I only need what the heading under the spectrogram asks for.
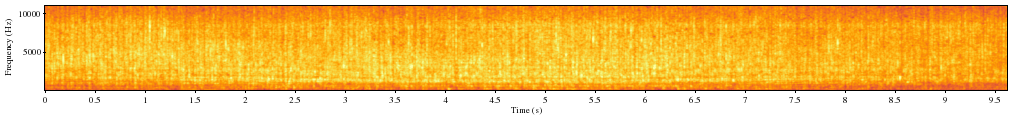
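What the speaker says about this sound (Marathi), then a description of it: "इथे गोमुखातनं पाणी पडतं" Cool spring water pours steadily from a carved stone cow-mouth spout at Keshavraj Temple in Dapoli, Konkan, making a close, continuous splashing rush with no break and no voices.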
